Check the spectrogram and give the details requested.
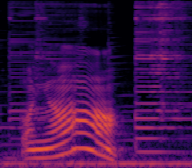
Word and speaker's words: coño: Coño. Accent on the last syllable.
